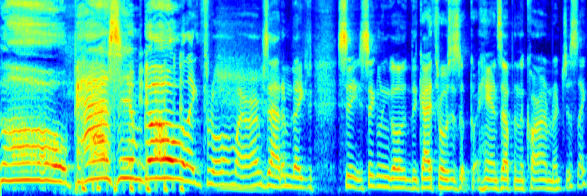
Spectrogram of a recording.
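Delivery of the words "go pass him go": very loud, high, slow, drawn-out full-lung scream. Retelling urging a driver to pass a cyclist, retelling a top-of-lungs scream. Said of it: "I'm like screaming at the top of my lungs".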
